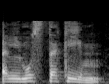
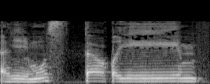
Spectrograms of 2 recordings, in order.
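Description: First: The q sound is replaced by a k. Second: The q sound is made extremely heavy. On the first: "إبدال القاف كافا كأن يقول المستقيم" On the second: "يبالغ في تفخيمها جدا"

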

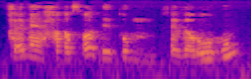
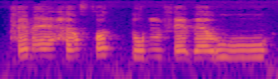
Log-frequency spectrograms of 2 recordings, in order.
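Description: First: The d is released separately with an echoing bounce. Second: The d merges fully into the following t. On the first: The speaker calls it wrong. "فلو قرأ قارئ بإظهار القلقلة في الدال لكان من اللاحنين" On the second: The speaker calls it right. "والصواب أن يدغم الدال في التاء"

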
